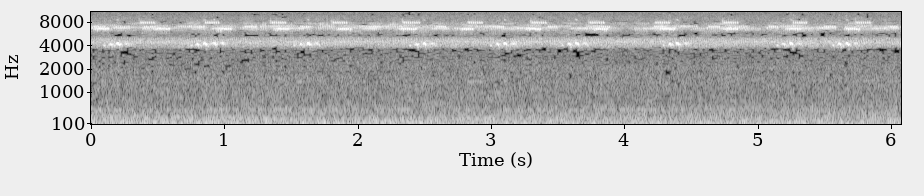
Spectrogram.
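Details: Night chorus of crickets recorded on a warm, humid Midwestern summer night: overlapping high-pitched trilling bands pulsing about twice a second, continuous throughout, over a soft low background hum.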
